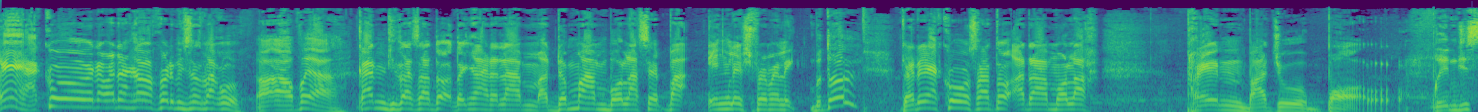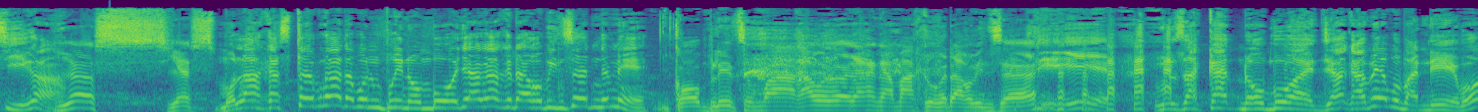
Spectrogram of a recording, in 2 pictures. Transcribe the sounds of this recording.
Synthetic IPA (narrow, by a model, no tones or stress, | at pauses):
eakunaʔpadaŋkawak̬udabis̬əsbaɾuʔaʔːp̬əjakankit̪as̬ant̪̬ɔʔt̪əŋahdalamdəmanbolahsepaʔiŋɡlɪʃpɾɛmilɪk̚bət̪ʊld͡ʒadiakusəant̪ɔʔadamolah | pɾɛnbad͡ʒubɔ̰lpɾɛnd͡ʒisikaʔjɛsjɛsmolahkast̪əmkaʔat̪awp̬ʊnpɾinombod͡ʒaʔkakədaʔɾobins̬ənd͡ʒamnɪkɔmplɪt̪̚səmuakaud͡ʒaŋand͡ʒamakukədaʔɾobins̬əni | məs̬akat̪̚nomboad͡ʒakamiapəbandɪbɔ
